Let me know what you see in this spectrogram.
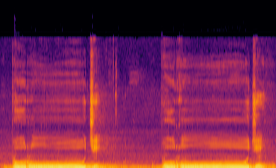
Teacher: جیم میں قلقلہ ہوگا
